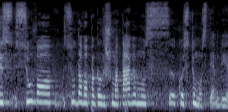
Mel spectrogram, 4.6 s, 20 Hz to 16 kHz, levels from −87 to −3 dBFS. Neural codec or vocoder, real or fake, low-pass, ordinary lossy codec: vocoder, 44.1 kHz, 128 mel bands every 512 samples, BigVGAN v2; fake; 14.4 kHz; AAC, 96 kbps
